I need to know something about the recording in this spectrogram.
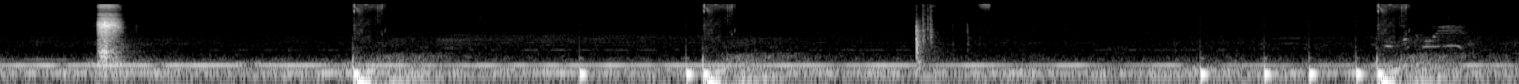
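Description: Short electronic menu sounds click and whoosh now and then.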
